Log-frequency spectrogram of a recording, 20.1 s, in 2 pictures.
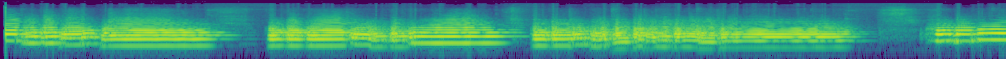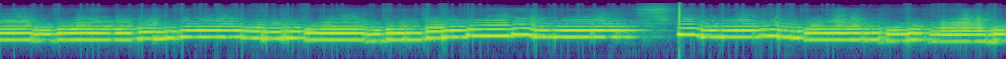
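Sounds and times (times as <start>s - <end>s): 
French horn: 0.0s - 20.1s.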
